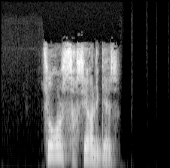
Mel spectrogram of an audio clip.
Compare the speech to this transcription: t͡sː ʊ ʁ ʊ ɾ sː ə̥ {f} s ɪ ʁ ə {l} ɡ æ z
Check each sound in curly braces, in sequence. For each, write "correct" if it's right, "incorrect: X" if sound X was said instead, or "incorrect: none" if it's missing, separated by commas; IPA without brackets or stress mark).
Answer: incorrect: χ, correct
